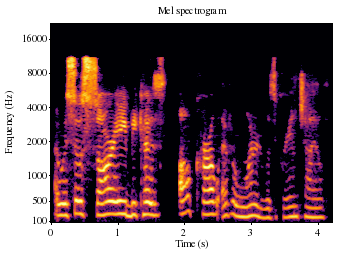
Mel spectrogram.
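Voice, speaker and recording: Actress doing emotional fifties woman in a stage play, heartfelt, halting delivery, voice a bit high. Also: a little mellow. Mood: tearful, confiding. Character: Meryl, grieving woman in her late fifties, tender, emotional. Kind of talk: play reading, naturalistic dialogue.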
